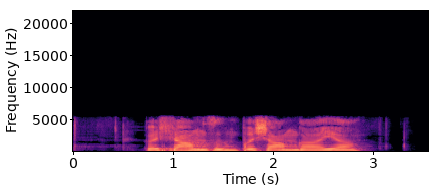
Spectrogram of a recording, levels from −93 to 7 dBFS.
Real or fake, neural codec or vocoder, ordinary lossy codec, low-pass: real; none; AAC, 48 kbps; 5.4 kHz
